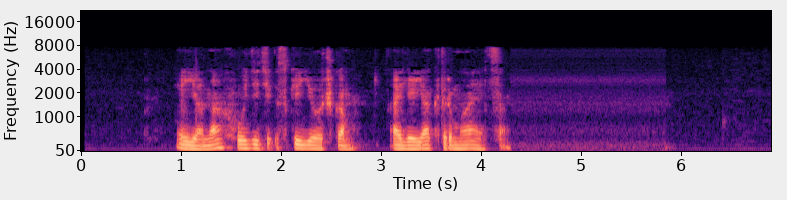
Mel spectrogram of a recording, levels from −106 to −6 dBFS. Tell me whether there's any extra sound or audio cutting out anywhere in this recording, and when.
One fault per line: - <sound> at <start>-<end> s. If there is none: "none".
none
